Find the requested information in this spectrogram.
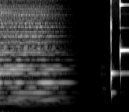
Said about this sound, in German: okay, wo gibt es die überall, wenn jemand was bestellt oder ein neuer Kunde da ist, könnte ja zum Beispiel irgendwie ein Kassenring kommen oder so. Und diese Hero-Momente sind der erste Indikator dafür, dass du jetzt etwas positiv vertont.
